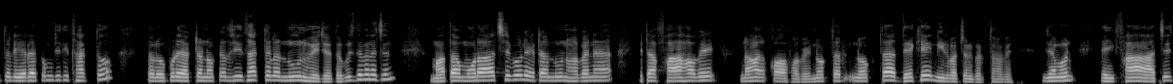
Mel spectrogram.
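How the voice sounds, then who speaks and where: Man, letter teacher, patient, repetitive, fairly high voice, smooth, dry close sound. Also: no echo. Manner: patient, repeats letter names slowly, asks if students understood. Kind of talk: online lesson on Arabic letters.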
